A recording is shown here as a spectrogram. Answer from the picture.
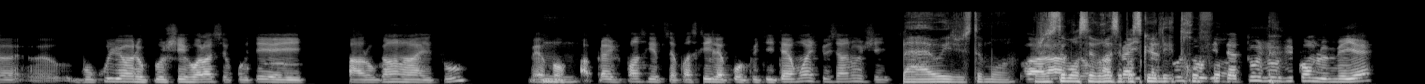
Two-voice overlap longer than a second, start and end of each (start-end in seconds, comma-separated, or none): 10.2-12.4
